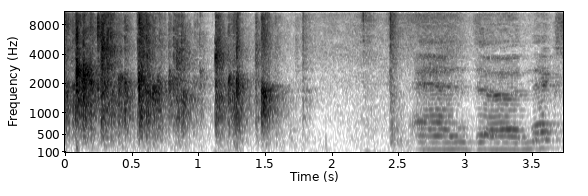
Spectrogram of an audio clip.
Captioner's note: applause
